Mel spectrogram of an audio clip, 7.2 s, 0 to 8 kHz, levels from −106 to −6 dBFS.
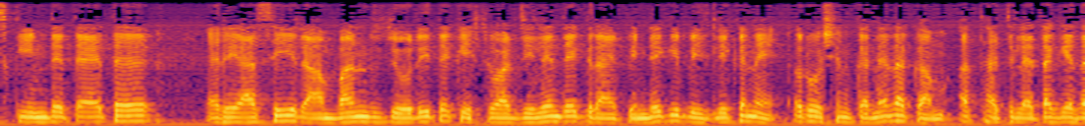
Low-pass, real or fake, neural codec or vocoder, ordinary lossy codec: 7.2 kHz; real; none; none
